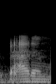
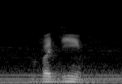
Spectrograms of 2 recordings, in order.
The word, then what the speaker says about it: Vadim: d i m Vadim a lot of people pronounce it vadm or vam or viim viim it's like okay guys enjoy yourselves it's pronounced viim it's a Russian name I I'll have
